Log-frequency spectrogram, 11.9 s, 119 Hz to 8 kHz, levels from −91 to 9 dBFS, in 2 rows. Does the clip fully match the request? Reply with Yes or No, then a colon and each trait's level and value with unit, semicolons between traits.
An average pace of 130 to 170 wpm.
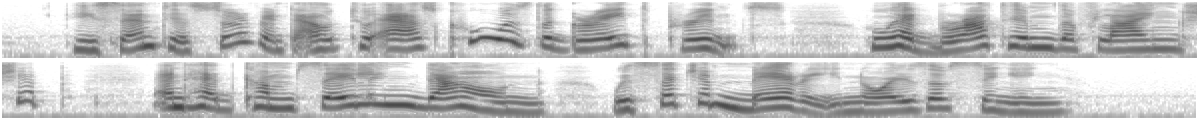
Yes: average, 155 wpm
